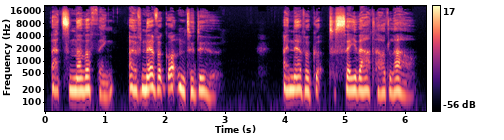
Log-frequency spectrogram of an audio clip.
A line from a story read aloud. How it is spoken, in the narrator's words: in a shaky, quiet voice, he said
